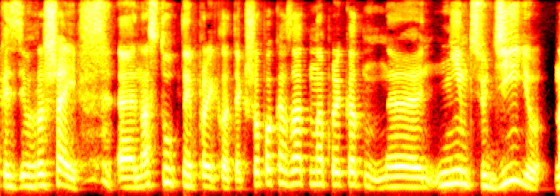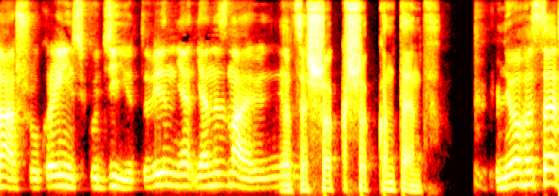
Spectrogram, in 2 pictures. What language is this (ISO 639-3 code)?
ukr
